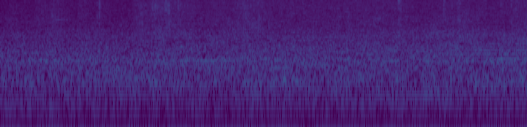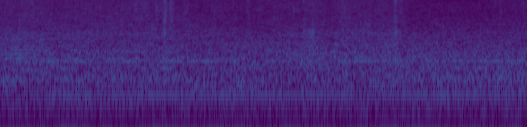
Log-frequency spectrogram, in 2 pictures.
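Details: Honey bees in a top-bar hive, a dense steady hum with faint tonal bands and scattered brief clicks throughout.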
